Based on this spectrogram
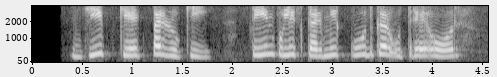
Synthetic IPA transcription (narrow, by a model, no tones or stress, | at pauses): d͡ʒiːp̚keːʈ̚pəɾːʊkiː | t̪iːnpʊlɪskəɾmikuːd̪kəɾʊt̪ɾeoːɾ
